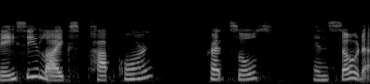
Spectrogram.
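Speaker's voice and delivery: short pauses after popcorn, then after pretzels. Reading a list sentence aloud, pausing after popcorn and pretzels. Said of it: "Notice I paused after Macy likes popcorn".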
